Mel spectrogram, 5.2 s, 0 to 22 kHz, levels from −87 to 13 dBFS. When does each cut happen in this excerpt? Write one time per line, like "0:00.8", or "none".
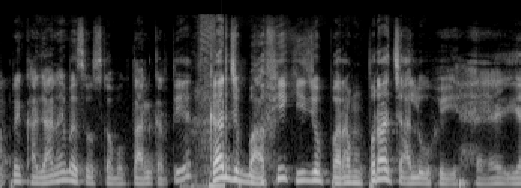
0:02.0

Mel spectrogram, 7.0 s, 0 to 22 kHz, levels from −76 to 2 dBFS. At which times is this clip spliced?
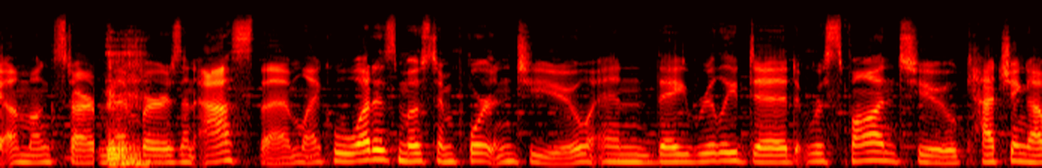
none

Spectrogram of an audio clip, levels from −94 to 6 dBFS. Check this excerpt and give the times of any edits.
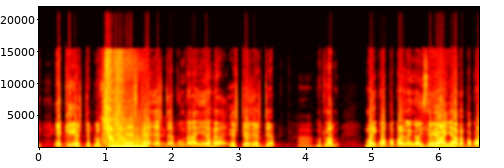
0:01.1

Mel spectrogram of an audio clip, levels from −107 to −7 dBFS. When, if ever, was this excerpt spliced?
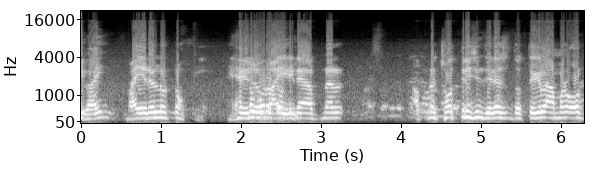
none

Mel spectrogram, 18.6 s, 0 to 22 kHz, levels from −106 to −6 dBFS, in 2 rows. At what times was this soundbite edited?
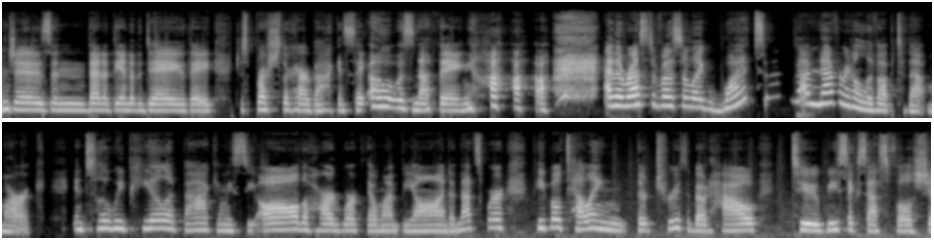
none

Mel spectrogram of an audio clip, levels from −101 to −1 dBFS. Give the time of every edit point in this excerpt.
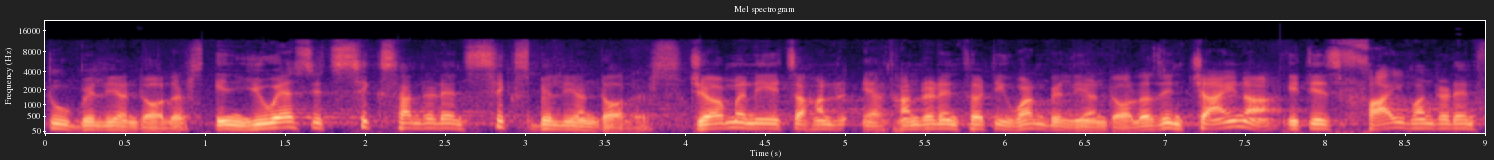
0:00.9
0:03.8
0:07.7

